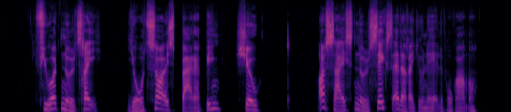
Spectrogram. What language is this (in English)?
Danish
